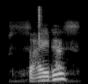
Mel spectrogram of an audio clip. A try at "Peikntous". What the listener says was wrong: No, it's toss at the end, Tous, like yeah, I think so.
